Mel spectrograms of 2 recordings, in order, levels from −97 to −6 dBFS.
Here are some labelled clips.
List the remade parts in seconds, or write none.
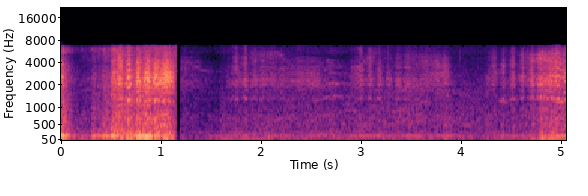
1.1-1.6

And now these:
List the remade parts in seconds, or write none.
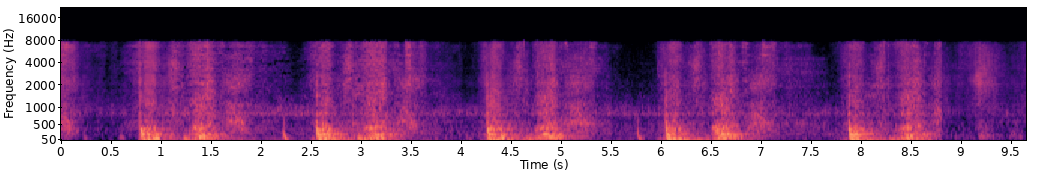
0.0-1.1; 3.8-4.5; 8.8-9.7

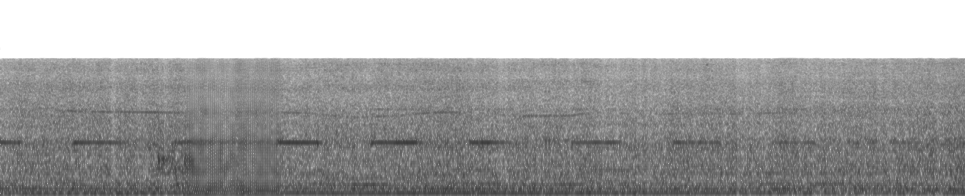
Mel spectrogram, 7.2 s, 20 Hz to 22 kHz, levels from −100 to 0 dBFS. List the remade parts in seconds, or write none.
1.4-2.1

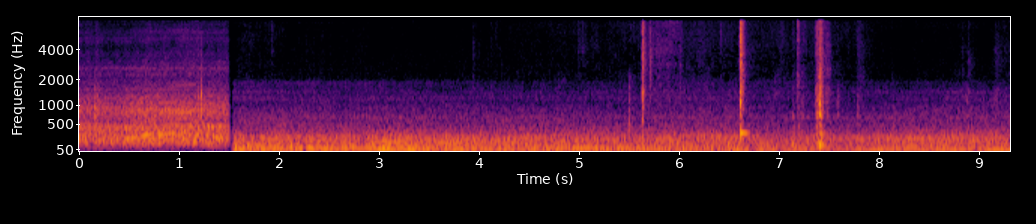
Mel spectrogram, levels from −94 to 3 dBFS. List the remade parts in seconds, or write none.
2.0-2.9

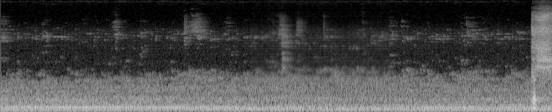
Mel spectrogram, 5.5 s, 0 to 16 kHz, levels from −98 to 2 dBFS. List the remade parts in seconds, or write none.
2.5-3.9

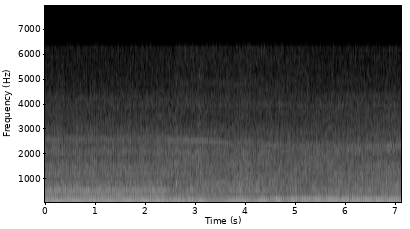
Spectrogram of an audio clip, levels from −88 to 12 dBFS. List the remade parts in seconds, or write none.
2.3-3.2; 5.7-6.3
